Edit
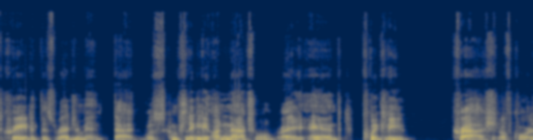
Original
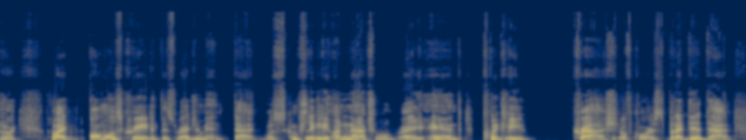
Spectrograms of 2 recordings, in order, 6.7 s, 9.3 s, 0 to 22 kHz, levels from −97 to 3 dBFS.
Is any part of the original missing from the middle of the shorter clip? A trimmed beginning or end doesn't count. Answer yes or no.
no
